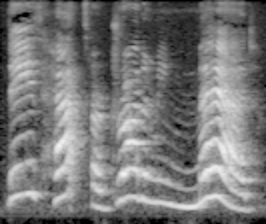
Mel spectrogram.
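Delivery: loud, slow royal outburst; fed-up king, loud and slow; exasperated king. Acted.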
